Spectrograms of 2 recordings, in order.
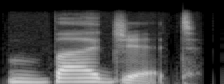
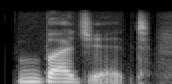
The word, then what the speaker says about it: budget: The pronunciation is budget, budget. The D and G make a J sound, like in the name John. Budget. Stress on the first syllable.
